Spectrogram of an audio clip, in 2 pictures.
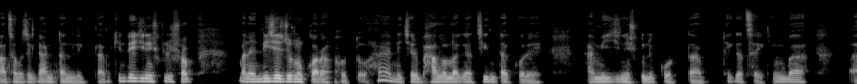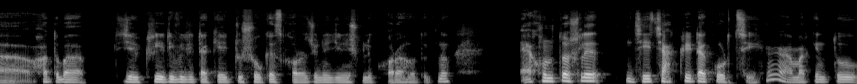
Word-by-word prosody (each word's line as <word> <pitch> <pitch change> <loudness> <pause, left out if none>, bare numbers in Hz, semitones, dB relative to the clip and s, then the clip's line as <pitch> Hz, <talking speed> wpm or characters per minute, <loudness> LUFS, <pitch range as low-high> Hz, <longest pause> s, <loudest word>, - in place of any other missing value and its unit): মাঝেমাঝে 100 +1 -2
গান 100 - +1
টান 100 -1 -1
লিখতাম। 95 +5 -7
কিন্তু 150 0 -2
এই 150 - +2
জিনিসগুলি 140 -1 +1
সব 125 0 +3 0.5
মানে 130 -1 +4
নিজের 140 -1 +7
জন্য 130 -1 +6
করা 100 -1 +4
হতো, 100 - -8
হ্যাঁ? 190 -2 -2
নিজের 110 0 0
ভালো 110 -2 +3
লাগা 105 0 0
চিন্তা 110 -2 0
করে 95 -2 -3 0.5
আমি 105 0 +1
এই - - -2
জিনিসগুলি 100 -1 -2
করতাম, 95 -2 -5 0.2
ঠিক - - -11
আছে? - - -3
কিংবা 110 0 -2 0.6
আ - - -1 0.4
হয়তোবা 115 -2 +1 0.4
নিজের 120 -3 +2
creativity 115 -2 +3
টাকে 105 +1 -2
একটু 110 +1 -4
showcase 110 0 +1
করার 105 -1 0
জন্য 105 0 -1
এই 105 - -4
জিনিসগুলি 105 0 -2
করা 100 - -1
হতো। 100 - -10
কিন্তু 130 0 -2 0.8
এখন 150 +4 +4
তো - - -5
আসলে 160 +2 +6 0.5
যে 130 - +4 0.2
চাকরিটা 140 -3 +5
করছি, 105 -6 +1 0.2
হ্যাঁ, 215 -2 -2
আমার 105 0 -1
কিন্তু 115 -1 -2
110 Hz, 170 wpm, -25 LUFS, 105-130 Hz, 0.8 s, নিজের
